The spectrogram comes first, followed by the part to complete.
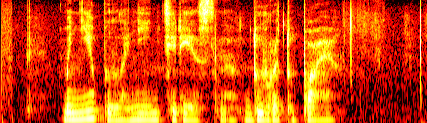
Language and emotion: Russian, angry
